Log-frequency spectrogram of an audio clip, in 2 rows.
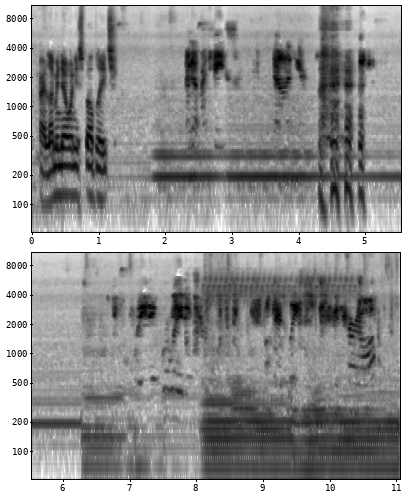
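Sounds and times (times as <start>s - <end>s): water pump humming: 1.8s - 11.0s.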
